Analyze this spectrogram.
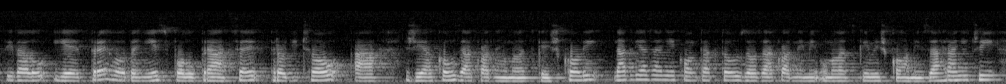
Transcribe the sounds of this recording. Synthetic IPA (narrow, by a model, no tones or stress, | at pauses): st̪iʋalujɛpɾɛɦlɔbɛɲɪɛspɔlupɾaːt͡sɛɾɔɟit͡ʃɔʊa | ʒɪakɔʊzaːklad̪nɛjumɛlɛt͡skɛjʃkɔlinad̪ʋɪazaɲɪɛkɔnt̪akt̪ɔʊzɔzaːklad̪nimiʔṵmɛlɛt͡skiːmiʃkɔlamivzaɦɾaɲit͡ʃi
